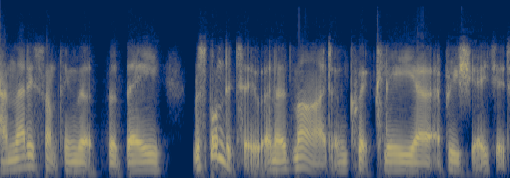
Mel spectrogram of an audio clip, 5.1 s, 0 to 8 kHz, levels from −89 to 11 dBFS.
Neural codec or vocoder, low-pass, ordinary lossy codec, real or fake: none; 7.2 kHz; MP3, 64 kbps; real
